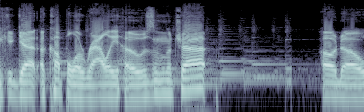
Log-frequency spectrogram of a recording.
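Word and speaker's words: Rally-ho: it was lollihole that i believe was actually a mistranslation in the japanese language uh basically anything that is spelled with an l has an r sound so uh in later like releases of final fantasy games they actually corrected it to lolliho but in many uh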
